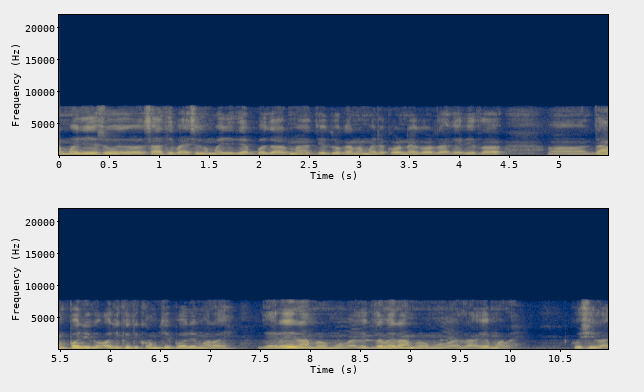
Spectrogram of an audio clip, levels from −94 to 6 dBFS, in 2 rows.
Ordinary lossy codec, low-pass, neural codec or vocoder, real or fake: none; none; none; real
